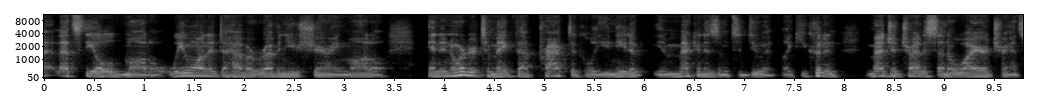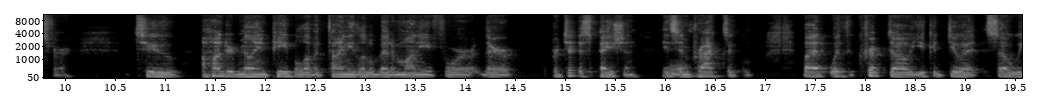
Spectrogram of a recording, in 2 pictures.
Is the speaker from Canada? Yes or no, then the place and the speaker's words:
yes; Canada; also born or lived in United States; I grew up in Canada and US.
